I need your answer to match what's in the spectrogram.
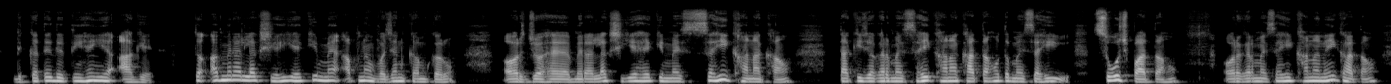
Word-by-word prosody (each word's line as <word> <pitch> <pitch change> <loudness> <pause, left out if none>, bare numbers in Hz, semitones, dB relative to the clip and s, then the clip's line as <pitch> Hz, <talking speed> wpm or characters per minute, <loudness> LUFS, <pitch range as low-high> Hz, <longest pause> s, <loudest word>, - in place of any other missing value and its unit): दिक्कतें 150 +8 -2
देती 155 0 +1
हैं 170 +3 +5
ये 170 -2 +5 0.2
आगे। 110 -4 -6 0.4
तो 185 - 0
अब 180 +1 -1
मेरा 200 +1 +5
लक्ष्य 185 -2 +1
यही 160 +3 +2
है 165 - +4
कि 190 +4 -4
मैं 180 -1 +2
अपना 175 0 0
वजन 150 +6 0
कम 130 -1 -3
करूँ 120 +2 -3 0.6
और 130 -1 +2
जो 130 - +2
है 120 0 0
मेरा 125 +1 -1
लक्ष्य 155 +2 -1
ये 155 +2 +1
है 155 0 +3
कि 160 0 -3
मैं 145 -1 -1
सही 175 +9 +2
खाना 135 -6 -2
खाऊँ, 115 +3 -6 0.5
ताकि 140 +2 0
जो 145 0 0
अगर 150 +1 0
मैं 145 -1 0
सही 150 +6 +2
खाना 160 -2 +1
खाता 145 0 0
हूँ, 160 +2 +1
तो 160 - -1
मैं 140 -1 -1
सही 135 +2 -2 0.2
सोच 185 0 +4
पाता 120 0 +2
हूँ। 125 +4 -7 0.4
और 130 +1 -3
अगर 135 +1 -2
मैं 140 -1 -1
सही 155 +5 +1
खाना 165 0 +2
नहीं 175 +5 +4
खाता 135 -8 -1
हूँ, 150 +5 -7
150 Hz, 220 wpm, -22 LUFS, 130-165 Hz, 0.6 s, हैं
